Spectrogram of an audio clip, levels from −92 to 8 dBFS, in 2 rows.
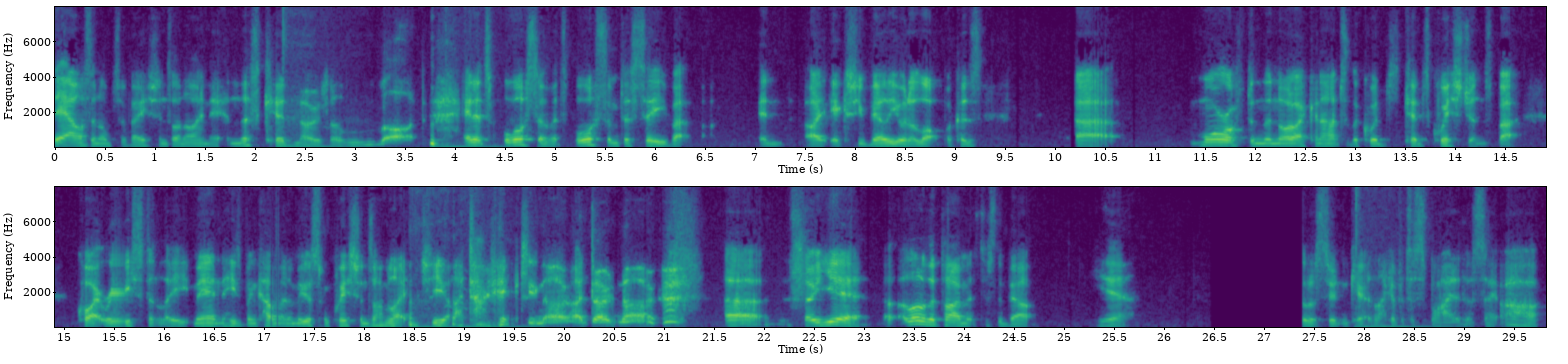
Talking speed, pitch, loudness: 170 wpm, 145 Hz, -19 LUFS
